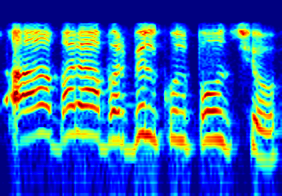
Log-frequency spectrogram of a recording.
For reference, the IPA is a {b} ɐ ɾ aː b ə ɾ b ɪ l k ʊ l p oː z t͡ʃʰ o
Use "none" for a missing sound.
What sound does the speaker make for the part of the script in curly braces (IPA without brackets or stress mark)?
b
